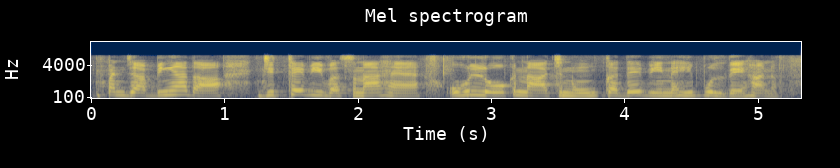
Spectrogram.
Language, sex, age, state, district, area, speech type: Punjabi, female, 18-30, Punjab, Jalandhar, urban, spontaneous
